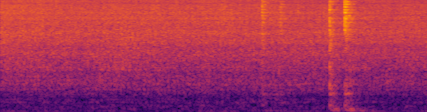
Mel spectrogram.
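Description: Chicken frying in a pan gives a steady broadband sizzle, with a couple of sharper pops or crackles near the end.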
